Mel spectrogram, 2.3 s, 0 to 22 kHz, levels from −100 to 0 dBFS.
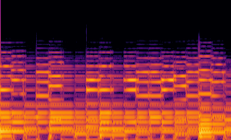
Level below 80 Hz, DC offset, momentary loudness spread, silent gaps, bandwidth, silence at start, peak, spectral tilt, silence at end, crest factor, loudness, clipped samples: -44 dBFS; 0.5%; 2 LU; none; 5.2 kHz; 0 s; 0 dBFS; -8.5 dB/octave; 0 s; 16 dB; -18 LUFS; under 0.1%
